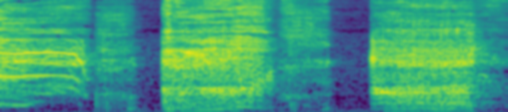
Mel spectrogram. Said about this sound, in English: Sorry, I coughed so hard that I fucked up everything.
